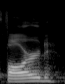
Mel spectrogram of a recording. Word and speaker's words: forehead: one of my favorite words that my grandpa said was fard instead of forehead you know i uh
